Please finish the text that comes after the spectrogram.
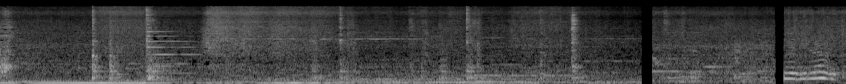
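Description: Ground cumin, coriander and turmeric sautéed with a little water and grated tomato in a pan, giving a steady sizzle with stirring scrapes and a few sharp clinks, while a voice talks over much of it.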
